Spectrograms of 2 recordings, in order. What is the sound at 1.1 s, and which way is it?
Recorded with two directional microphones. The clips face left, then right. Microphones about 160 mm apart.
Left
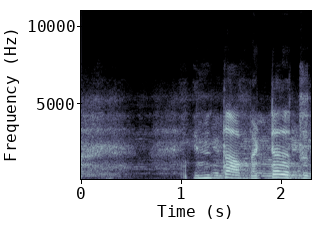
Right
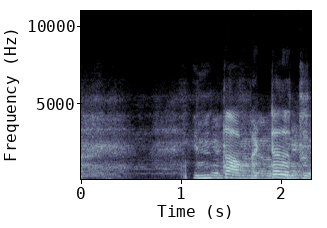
A man's voice, 20° right (ahead or behind).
